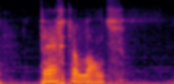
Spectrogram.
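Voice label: "Drechterland", Dutch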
